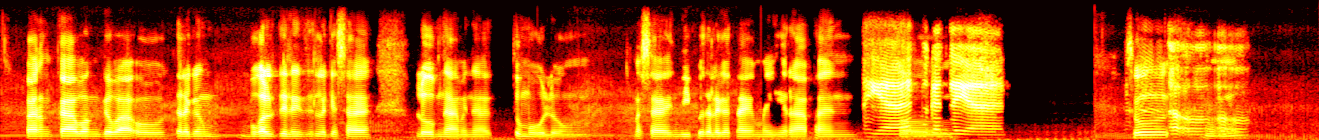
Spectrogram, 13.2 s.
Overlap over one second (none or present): none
